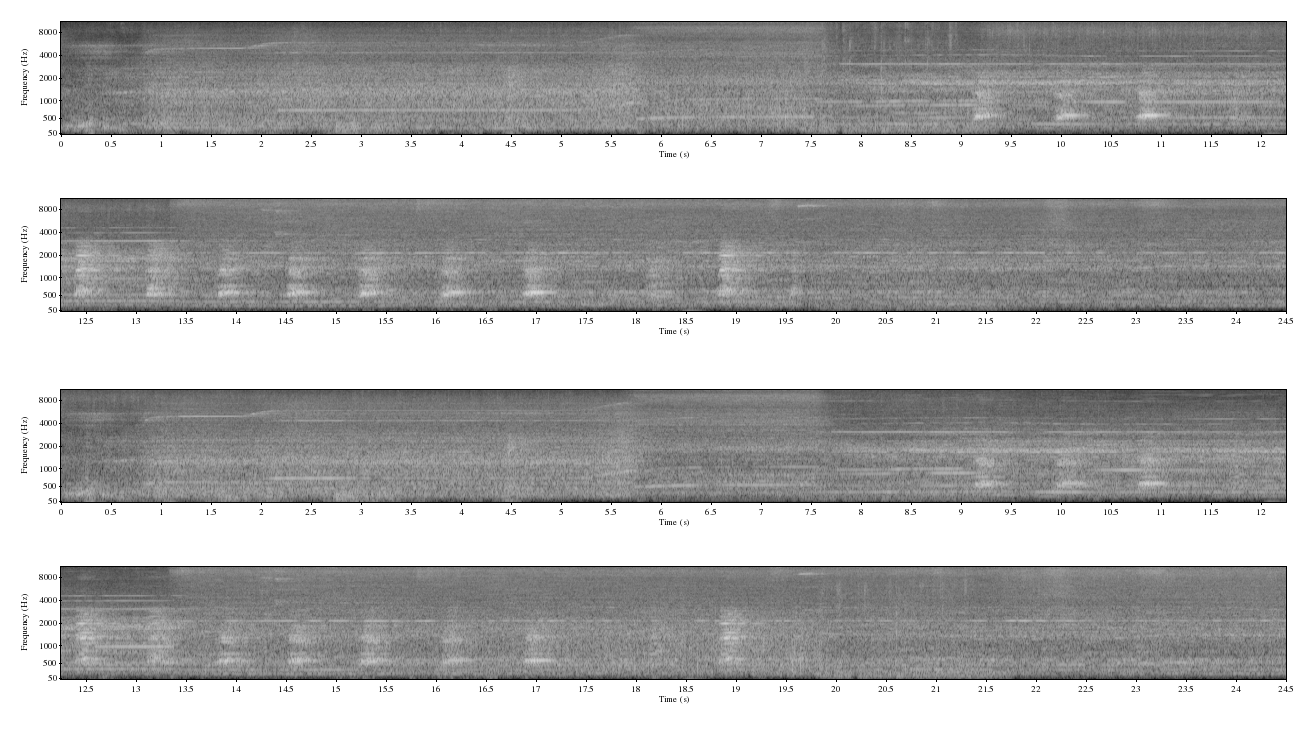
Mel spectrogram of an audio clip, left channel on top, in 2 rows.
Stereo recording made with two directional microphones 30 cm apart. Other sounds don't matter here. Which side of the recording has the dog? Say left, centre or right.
left.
